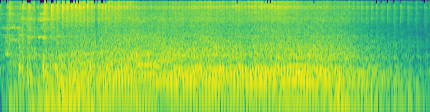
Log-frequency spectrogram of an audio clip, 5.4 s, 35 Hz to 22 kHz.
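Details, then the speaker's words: Late-80s/90s John Deere 14SZ 21-inch self-propelled mower, 5 hp Briggs & Stratton, unrun 2–3 years, old oil: pull-start catches, putters about three seconds, then dies; owner thinks it needs carb work; starts then stalls. "And it stops. So I think it needs some carb work, so we'll go ahead and get it taken apart."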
